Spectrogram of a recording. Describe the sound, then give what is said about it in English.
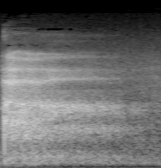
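A single deep, airy breath taken at the start of a guided meditation, starting abruptly and slowly fading out over about a second and a half, with no talking. “Take a breath.”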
